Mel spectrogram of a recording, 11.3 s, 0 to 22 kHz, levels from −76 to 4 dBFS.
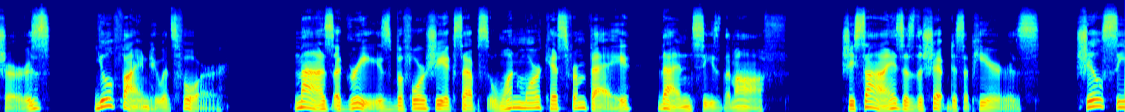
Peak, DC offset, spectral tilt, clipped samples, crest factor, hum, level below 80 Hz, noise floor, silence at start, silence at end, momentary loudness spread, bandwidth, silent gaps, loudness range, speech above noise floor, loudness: -2 dBFS; under 0.1%; -4 dB/octave; under 0.1%; 18 dB; none; -58 dBFS; under -90 dBFS; 0 s; 0 s; 9 LU; 17 kHz; none; 3 LU; over 70 dB; -20 LUFS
